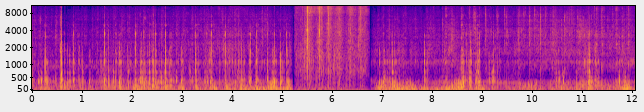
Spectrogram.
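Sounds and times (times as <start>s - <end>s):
gear rattling: 0.0s - 6.8s
running footsteps on grass: 5.2s - 6.8s.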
